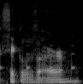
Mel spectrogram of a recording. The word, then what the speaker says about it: Cyclizar: And then Cyclizar, because it's like a bicycle, Izar, when I was saying Cyclizar, which I guess Cyclizar makes a bit more sense. I don't know why I was pronouncing it Cyclizar, but I think I was thinking like cyclical instead of cycle, which is the same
